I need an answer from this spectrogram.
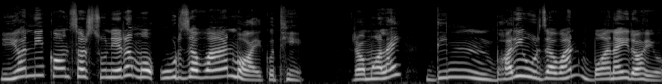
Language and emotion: Nepali, happy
